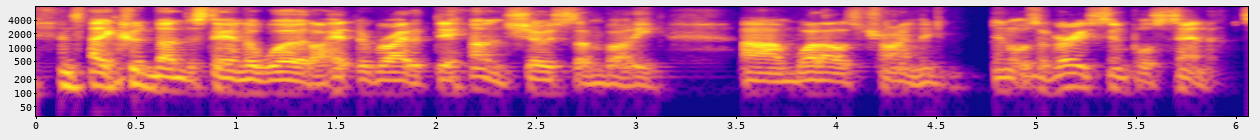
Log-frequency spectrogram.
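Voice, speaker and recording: This man has an Australian accent and a bright, sharp tone at a fairly low pitch. He talks at a fairly quick pace against a quiet background. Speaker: sewing channel creator. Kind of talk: casual chat.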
